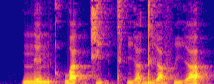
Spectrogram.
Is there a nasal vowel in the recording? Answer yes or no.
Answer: no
